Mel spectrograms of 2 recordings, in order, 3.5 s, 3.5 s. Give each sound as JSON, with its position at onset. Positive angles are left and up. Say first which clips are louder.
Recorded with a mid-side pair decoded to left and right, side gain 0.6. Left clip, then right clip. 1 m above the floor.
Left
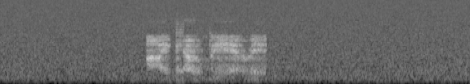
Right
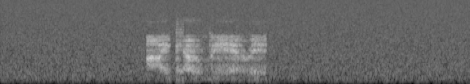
{"t": 1.1, "sound": "whispering", "louder": "right 1 dB", "azimuth_deg": -5}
